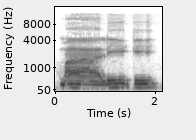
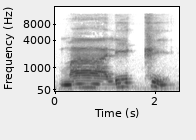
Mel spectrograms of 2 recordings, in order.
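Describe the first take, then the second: First: The k is plain, without an extra puff. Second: The k is released with a strong puff of air. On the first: The speaker calls it right. "jadi biasa aja" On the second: The speaker calls it wrong. "kafnya jangan mengutamakan hamsnya"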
